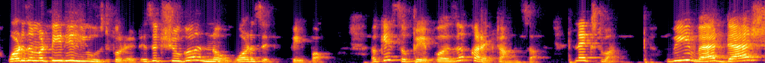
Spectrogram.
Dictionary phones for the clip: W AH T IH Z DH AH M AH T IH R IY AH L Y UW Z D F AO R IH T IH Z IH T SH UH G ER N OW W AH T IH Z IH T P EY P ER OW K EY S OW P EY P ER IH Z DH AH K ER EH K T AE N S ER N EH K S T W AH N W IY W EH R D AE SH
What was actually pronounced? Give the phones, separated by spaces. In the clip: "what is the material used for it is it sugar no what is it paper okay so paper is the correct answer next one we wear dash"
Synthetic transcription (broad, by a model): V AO T IH Z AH M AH T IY R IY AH L Y UW Z D F AO R IH T IH Z IH T SH UH G ER N OW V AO T IH Z IH T P EY P ER OW K EY S OW P EY P ER IH Z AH K ER EH K T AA N S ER N EH K S T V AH N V IY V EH R D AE SH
